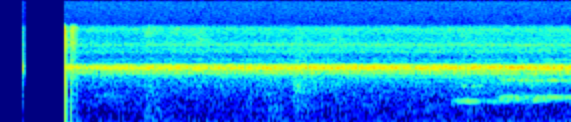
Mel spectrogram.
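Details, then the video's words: Crickets at night in a rural setting, heard from inside a room: after half a second of silence, a steady, unbroken high-pitched trill begins and holds for the rest of the clip, with faint low background hiss. "Rural Nature Sound of crickets at night"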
